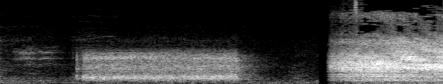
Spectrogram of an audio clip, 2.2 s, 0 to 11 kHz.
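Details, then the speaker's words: RigExpert AA-230 Zoom analyzer SWR2AIR feature heard through a handheld radio at 100 MHz: short hissy tone bursts with gaps, dipole tuned near 74 MHz and needing shortening. High SWR, mistuned dipole. "okay so this is the antenna and it is right now tuned to somewhere around 74 MHz and we want to tune it to 100 so I have to shorten the dipole length"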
